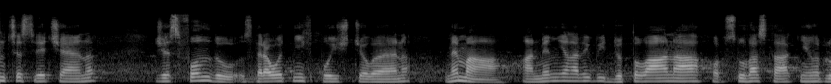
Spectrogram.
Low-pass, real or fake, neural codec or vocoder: 10.8 kHz; fake; codec, 24 kHz, 0.9 kbps, WavTokenizer, medium speech release version 1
